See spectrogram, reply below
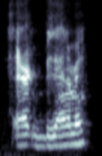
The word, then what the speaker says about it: Bieniemy: Eric Bieniemy.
